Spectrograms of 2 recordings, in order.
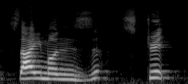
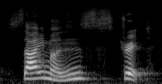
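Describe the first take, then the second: First: The two words are split with a break. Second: The two words run together with one long s. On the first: The speaker calls it wrong. "지금처럼 끊어 읽으시면 안 돼요" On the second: The speaker calls it right. "연결해서 읽으셔야"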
